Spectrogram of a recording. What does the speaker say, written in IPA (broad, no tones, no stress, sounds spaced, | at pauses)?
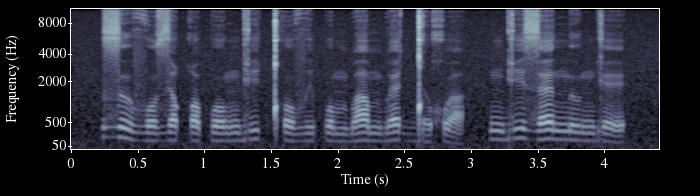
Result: z ɯ v o z i qʷ ɤ p o ŋ ɡ i ǃʰ o v i p o m b a m b ɛ ɡ͡ǃ e χʷ a | ŋ ɡ i z ɛ n ɯ ŋ ɡ e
